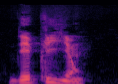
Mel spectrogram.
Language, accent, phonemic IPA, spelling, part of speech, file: French, France, /de.pli.jɑ̃/, dépliant, adjective / noun / verb, LL-Q150 (fra)-dépliant.wav
- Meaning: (adjective) unfolding (able to unfold); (noun) leaflet; flyer; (verb) present participle of déplier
